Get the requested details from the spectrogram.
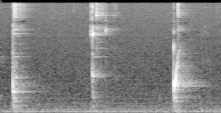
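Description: Three separate wet plops about a second apart as a drop of blood is put into a litre of water, each a quick splashy hit with a short ringing tail, the last one a little fuller and more resonant, with no talking.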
